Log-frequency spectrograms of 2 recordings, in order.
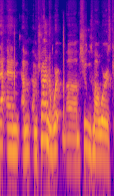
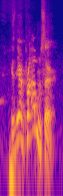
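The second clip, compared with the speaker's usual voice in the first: polite put-on business voice, much higher; 6 semitones higher than usual. Retelling speaking to an officer who gets behind you, in a put-on business voice. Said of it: "that officer get behind you".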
